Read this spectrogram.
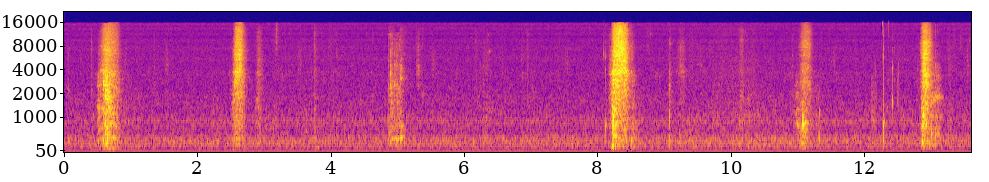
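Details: Beagle sneezing repeatedly: seven short, sharp sneezes a couple of seconds apart in a quiet room.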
